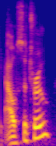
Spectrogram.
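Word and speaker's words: Ásatrú: In Iceland, they say Ausatru.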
